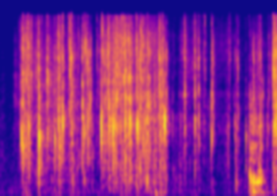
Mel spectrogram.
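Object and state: Plastic snack wrapper being crinkled.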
